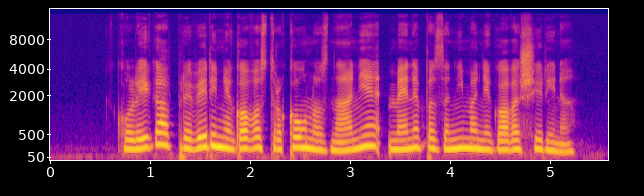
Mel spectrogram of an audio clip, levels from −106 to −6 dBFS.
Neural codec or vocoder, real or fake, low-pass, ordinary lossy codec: none; real; 14.4 kHz; none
